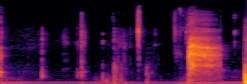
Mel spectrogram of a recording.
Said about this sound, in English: It's Crown Royal vanilla. Yeah, I'm about to take this gulp. It's not even a sip. I'm just gulp the rest.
